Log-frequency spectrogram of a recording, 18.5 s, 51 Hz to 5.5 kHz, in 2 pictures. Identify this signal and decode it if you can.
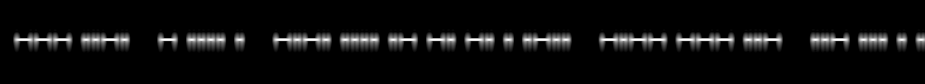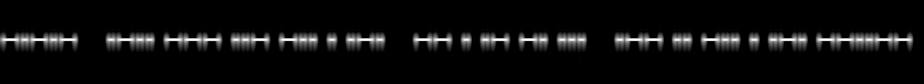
Morse code, heard as a keyed tone, about 25 wpm, 600 Hz. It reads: OF THE CHANNEL YOU USE. LOUDER MEANS WIDER,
